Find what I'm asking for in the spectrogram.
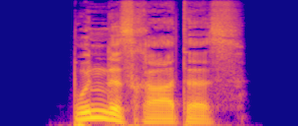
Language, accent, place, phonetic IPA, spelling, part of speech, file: German, Germany, Berlin, [ˈbʊndəsˌʁaːtəs], Bundesrates, noun, De-Bundesrates.ogg
- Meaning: genitive singular of Bundesrat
